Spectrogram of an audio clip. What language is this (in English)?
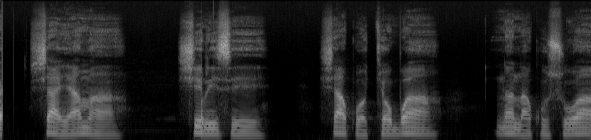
Eloyi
